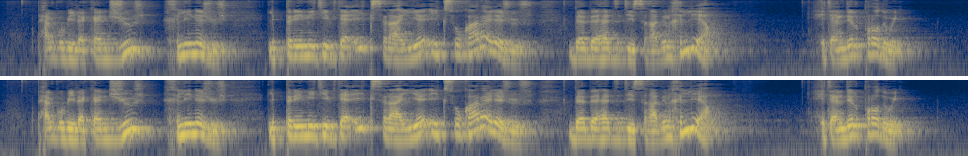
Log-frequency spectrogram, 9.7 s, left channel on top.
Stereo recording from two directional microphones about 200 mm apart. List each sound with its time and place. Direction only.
0.6 s a man's voice: 30° right (ahead or behind)
8.1 s speech: 40° right (ahead or behind)
8.6 s a man's voice: 20° right (ahead or behind)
